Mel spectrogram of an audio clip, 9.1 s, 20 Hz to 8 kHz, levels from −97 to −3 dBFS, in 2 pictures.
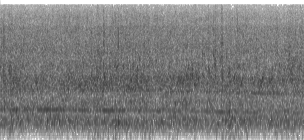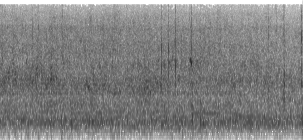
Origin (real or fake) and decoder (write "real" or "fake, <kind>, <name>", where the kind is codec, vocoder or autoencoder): real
